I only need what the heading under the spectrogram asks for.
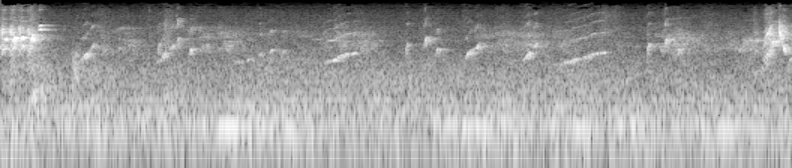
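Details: Caged European goldfinches kept alongside two young goldfinch-canary hybrids, one goldfinch singing a long recital: thin, high twittering with quick rising slurred notes and short trills repeated throughout, over a steady low hum.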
